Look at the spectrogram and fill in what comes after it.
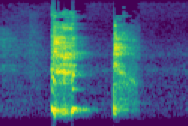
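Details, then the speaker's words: Two sharp, harsh dry cough bursts in quick succession from an adult with asthma battling a nasty cough, recorded while on the toilet; gets an injection every October, not yet received this year. "I've been battling out a nasty cough. I have asthma, so every October I have to go get an injection."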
